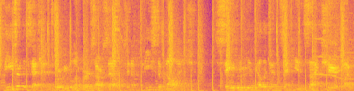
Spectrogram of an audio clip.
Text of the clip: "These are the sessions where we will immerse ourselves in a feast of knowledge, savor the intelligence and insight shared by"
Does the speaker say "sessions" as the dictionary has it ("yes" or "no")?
yes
